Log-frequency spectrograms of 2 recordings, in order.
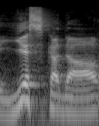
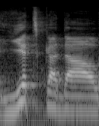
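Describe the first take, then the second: First: It is said with Ashkenazi Hebrew pronunciation. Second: It is said with Sephardic Hebrew pronunciation. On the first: "we say Yis Gadal" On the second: "we don't say Yit Gadal"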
